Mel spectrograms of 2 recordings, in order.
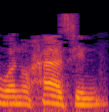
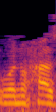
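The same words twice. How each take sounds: First: The word ends with an i vowel (genitive). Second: The word ends with a u vowel (nominative). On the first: Copper is joined to fire as what the flame is made of. "يقرآن بجر كلمة نحاس" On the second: Copper is sent down as a separate thing. "أي يرسل عليكم نحاس"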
